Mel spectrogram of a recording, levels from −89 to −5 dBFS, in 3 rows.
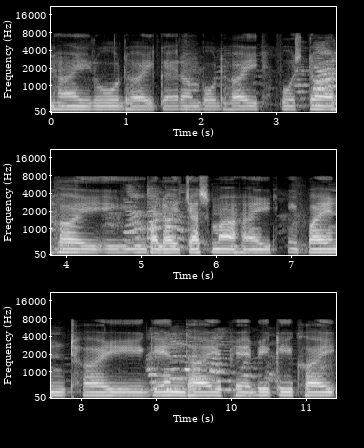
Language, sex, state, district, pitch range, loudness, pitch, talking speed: Bajjika, male, Bihar, Vaishali, 115-120 Hz, -21 LUFS, 120 Hz, 100 wpm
